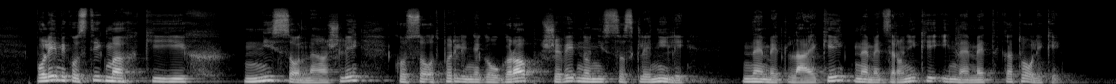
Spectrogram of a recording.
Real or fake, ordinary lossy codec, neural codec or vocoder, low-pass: real; none; none; 14.4 kHz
